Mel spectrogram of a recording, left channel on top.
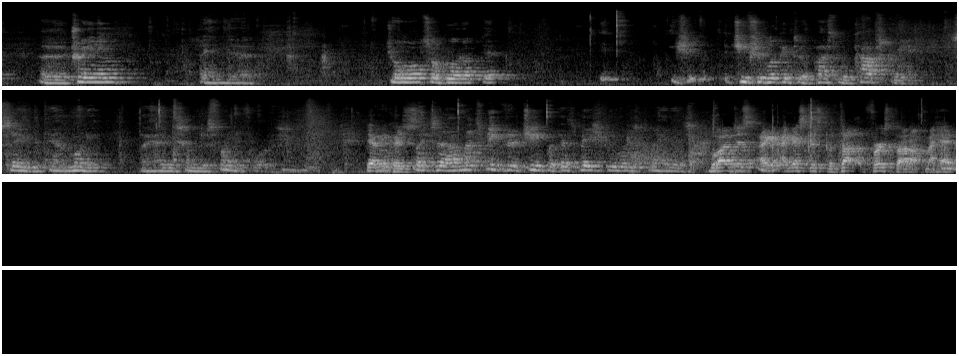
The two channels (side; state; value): right; silent; digital silence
